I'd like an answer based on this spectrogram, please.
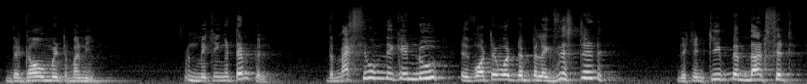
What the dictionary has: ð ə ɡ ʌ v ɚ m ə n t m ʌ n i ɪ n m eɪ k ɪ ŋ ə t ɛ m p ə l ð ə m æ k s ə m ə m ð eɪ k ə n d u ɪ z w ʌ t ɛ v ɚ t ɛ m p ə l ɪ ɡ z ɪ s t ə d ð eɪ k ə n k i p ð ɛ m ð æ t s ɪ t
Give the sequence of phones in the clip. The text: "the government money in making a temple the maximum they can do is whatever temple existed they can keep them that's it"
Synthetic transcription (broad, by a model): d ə ɡ ʌ v ɚ m ə n t m ʌ n i ɪ n m eɪ k ɪ ŋ ə t ɛ m p ə l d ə m æ k s ə m ə m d eɪ k ə n d u ɪ z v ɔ t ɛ v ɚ t ɛ m p ə l ɪ ɡ z ɪ s t ə d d eɪ k ə n k i p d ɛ m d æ t s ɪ t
